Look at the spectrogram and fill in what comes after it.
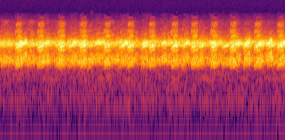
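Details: Frogs producing fast, rhythmic, rasping croaks, roughly three to four pulses per second, forming a bright, unbroken trill, with no other sounds.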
